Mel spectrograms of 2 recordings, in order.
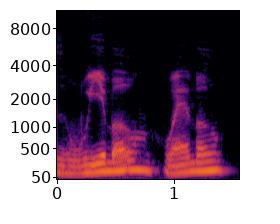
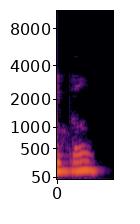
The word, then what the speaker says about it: Weibo: This like Chinese, I guess like social media website that they use, Weibo. Oh, Weibo. okay, yeah. I was like, what the fuck are you on about? I don't know. It's probably like Weibo or something weird like that.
